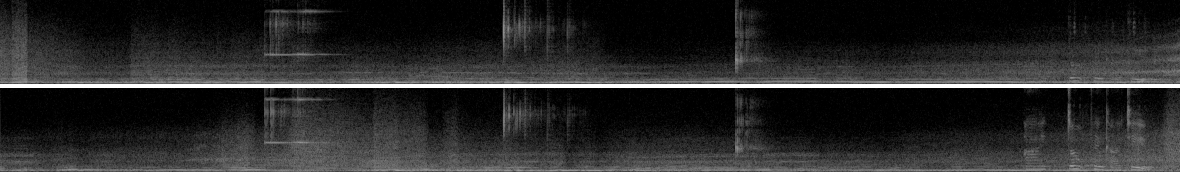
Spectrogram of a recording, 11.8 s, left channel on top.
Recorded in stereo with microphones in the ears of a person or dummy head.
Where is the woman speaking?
75° right (ahead or behind), 1.0 m.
